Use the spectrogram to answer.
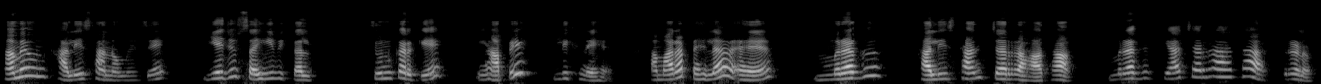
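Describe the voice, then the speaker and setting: A woman's voice: high-pitched, lively intonation, fairly bright tone. A woman teaching a primary school lesson, patient, asking questions and pointing out examples. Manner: patient, explains slowly and asks questions; points at the book as she talks.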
